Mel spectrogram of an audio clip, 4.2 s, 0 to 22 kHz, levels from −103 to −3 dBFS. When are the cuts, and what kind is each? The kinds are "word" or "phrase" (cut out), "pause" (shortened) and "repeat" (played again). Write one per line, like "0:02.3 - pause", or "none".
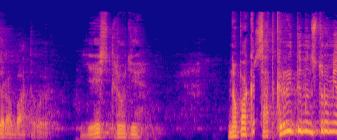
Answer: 0:03.1 - word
